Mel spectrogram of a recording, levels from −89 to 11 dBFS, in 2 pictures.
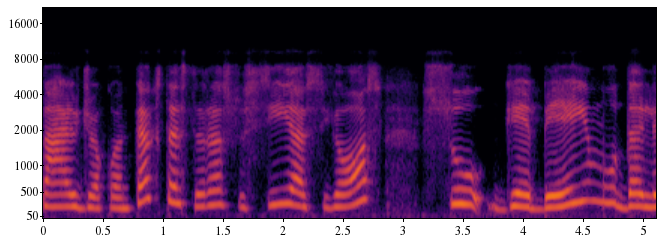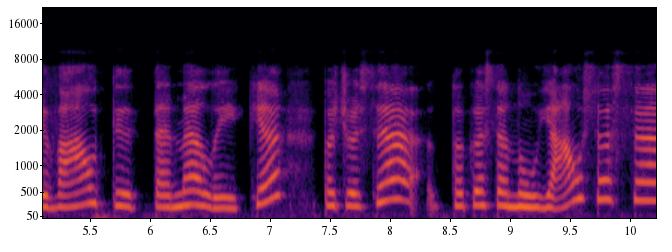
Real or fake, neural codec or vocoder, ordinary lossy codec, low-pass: fake; codec, 16 kHz, 4 kbps, FunCodec, trained on Chinese and English, 50 frames a second; Opus, 16 kbps; 7.2 kHz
